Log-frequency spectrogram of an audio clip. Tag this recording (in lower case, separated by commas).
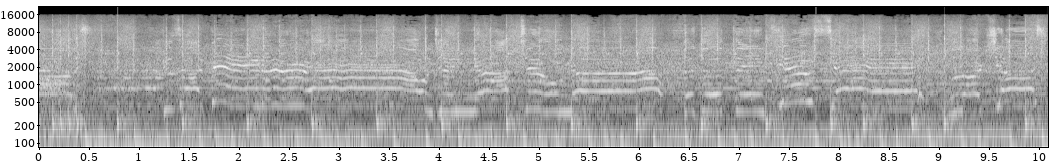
music, exciting music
